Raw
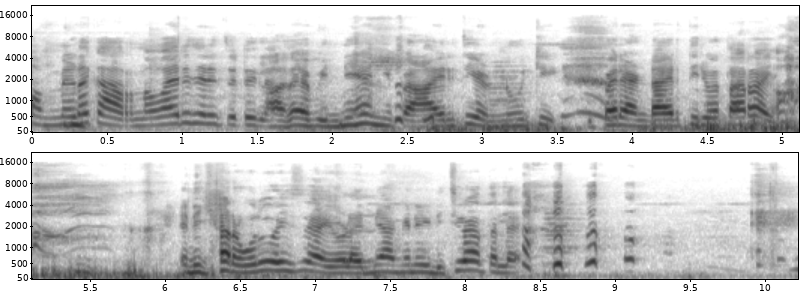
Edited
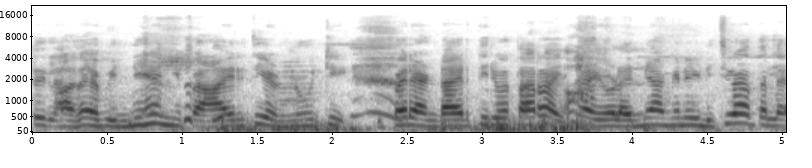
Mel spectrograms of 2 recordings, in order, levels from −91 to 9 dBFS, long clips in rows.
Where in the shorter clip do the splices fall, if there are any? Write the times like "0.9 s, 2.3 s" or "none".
3.6 s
